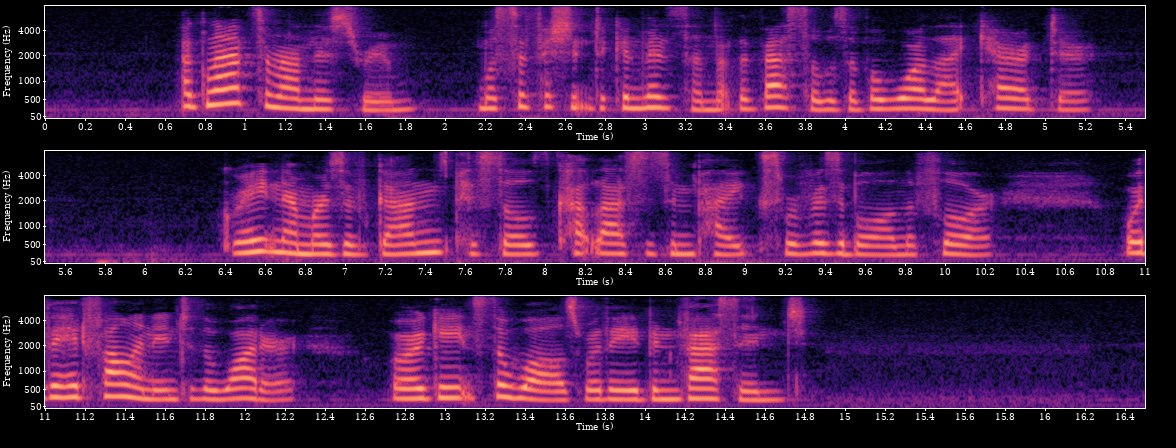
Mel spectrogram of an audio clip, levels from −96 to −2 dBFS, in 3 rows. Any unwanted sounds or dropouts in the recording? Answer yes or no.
no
